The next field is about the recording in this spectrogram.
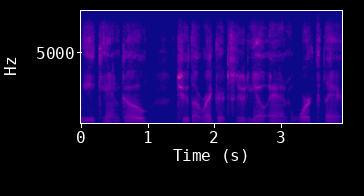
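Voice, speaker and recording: A put-on character voice from a man, fairly slow and medium in pitch. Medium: read story.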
